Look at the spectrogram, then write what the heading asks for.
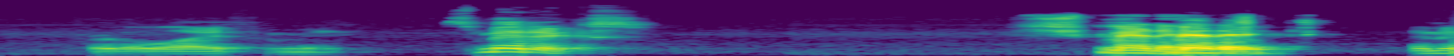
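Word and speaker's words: Smithwick's: It's not pronounced the way it's spelled, and I can't remember it for the life of me. Schmittix.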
